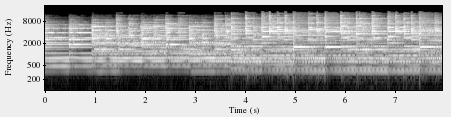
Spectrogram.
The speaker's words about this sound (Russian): Бывает трудно, да, они когда выскальзывают, но в принципе не очень. На праздник, например, на Пасху и на Рождество мы другую мелодию играем. Более как бы она поинтереснее и позвучнее. В ведении мальчиков 7 колоколов.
